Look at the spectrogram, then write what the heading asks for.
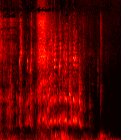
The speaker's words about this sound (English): What the fuck was that? Gobble, gobble, gobble? What the fuck? I was drinking water and laughing at the same time.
